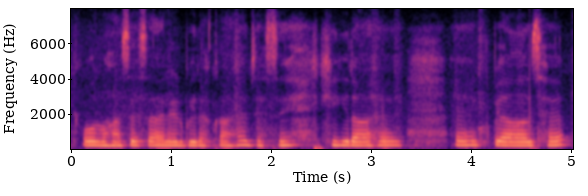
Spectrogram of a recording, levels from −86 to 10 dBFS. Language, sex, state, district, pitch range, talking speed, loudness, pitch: Hindi, female, Uttar Pradesh, Lalitpur, 225-240 Hz, 145 wpm, -14 LUFS, 230 Hz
